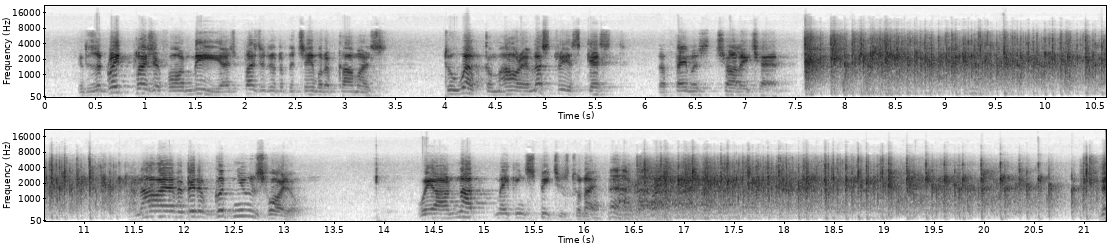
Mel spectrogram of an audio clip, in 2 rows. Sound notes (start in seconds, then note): 7.5 applause; 16.2 laughter and applause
